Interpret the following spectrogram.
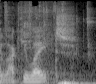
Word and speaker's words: Laculite: Silk Gland, Nothic Eye, Laculite. Rhymes with Blight.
